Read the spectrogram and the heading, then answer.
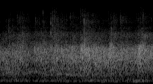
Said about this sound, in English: We clap in anticipation of what you're going to do today, that you're going to speak through me.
